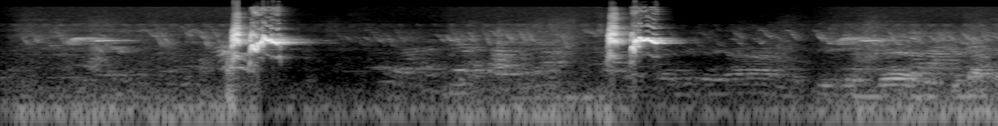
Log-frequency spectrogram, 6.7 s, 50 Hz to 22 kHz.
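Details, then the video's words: Sooty-headed bulbul singing as a lure for young birds: two loud, bubbly phrases roughly two and a half seconds apart, a thin whistle at the start and faint chirps near the end. "BURUNG KUTILANG GACOR | dijamin 100% nyaut GACOR kutilang muda anda"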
